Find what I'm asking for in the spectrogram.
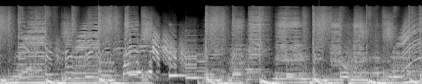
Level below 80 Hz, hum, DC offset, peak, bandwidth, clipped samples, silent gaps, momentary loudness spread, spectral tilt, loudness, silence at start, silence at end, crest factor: -14 dBFS; none; under 0.1%; 0 dBFS; 17 kHz; under 0.1%; none; 2 LU; -4 dB/octave; -10 LUFS; 0 s; 0 s; 10 dB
